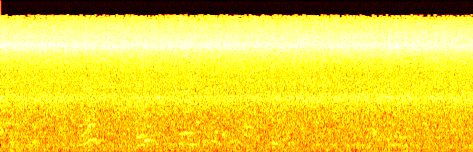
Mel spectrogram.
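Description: Heavy tropical downpour: torrential rain falling steadily on dense foliage, a loud, even hiss that doesn't let up.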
